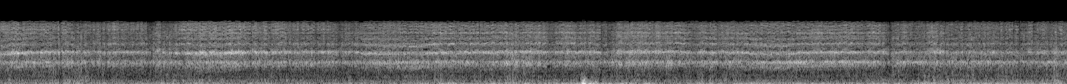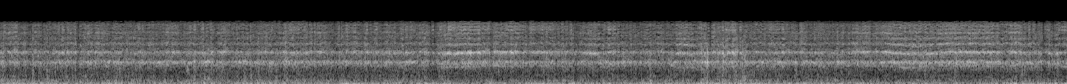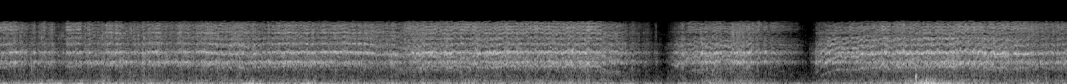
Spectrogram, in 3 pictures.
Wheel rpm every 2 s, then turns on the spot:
220, 230, 230, 230, 230, 240, 230, 230, 230, 230, 230, 230, 220, 170, 90, 170.
none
